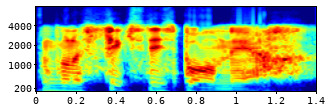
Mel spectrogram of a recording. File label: i plant bomb, professional; vo; Counter Strike Model Pack; CS:GO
